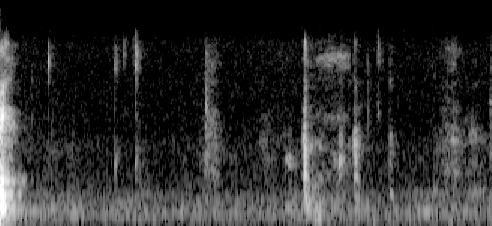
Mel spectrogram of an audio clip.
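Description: A few faint computer mouse clicks in a quiet room, the most distinct one about two and a half seconds in.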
